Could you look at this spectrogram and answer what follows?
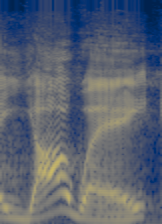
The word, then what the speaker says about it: Yahweh: There is no J in Hebrew. That's why Yahweh is probably the proper way to pronounce it.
